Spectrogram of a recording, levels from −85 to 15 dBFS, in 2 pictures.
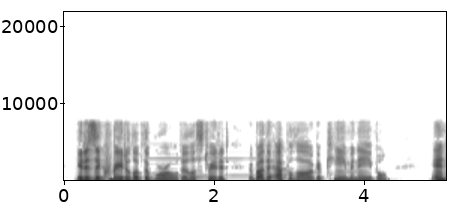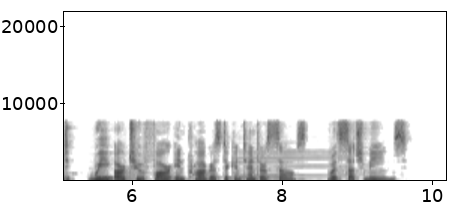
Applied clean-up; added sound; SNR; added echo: classical method spectral subtraction.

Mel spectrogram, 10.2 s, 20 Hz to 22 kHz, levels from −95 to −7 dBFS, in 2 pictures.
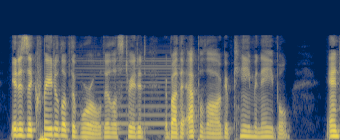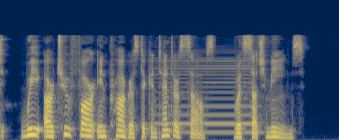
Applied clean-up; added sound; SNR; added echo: none; Bowed string instrument; 18 dB; none.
